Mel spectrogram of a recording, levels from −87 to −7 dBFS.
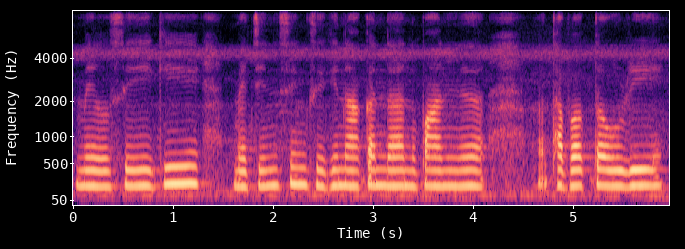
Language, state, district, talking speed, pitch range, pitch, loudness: Manipuri, Manipur, Imphal West, 90 wpm, 200-210 Hz, 205 Hz, -18 LUFS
